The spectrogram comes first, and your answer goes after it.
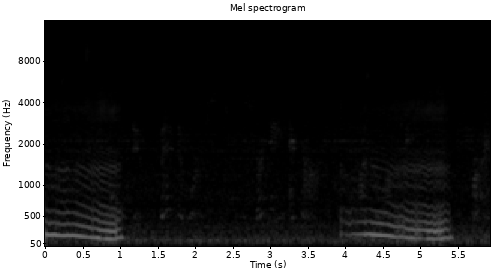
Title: Snoring cat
